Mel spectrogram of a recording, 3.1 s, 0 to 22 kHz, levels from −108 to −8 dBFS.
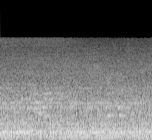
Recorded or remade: recorded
